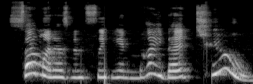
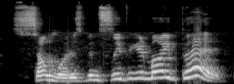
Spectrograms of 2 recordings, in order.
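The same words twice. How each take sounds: First: Higher indignant mama bear cry. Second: Louder bellowing bear voice; bellowing Papa Bear. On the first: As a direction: cry out like an upset mother bear. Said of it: "Mama Bear cried". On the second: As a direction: bellow like an outraged big bear. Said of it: "Papa Bear bellowed". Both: A narrator's reading.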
